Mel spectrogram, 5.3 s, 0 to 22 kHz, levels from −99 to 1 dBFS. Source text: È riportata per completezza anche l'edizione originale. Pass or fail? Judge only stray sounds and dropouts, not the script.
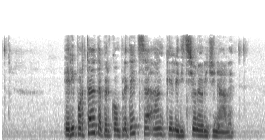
pass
